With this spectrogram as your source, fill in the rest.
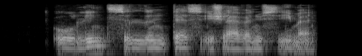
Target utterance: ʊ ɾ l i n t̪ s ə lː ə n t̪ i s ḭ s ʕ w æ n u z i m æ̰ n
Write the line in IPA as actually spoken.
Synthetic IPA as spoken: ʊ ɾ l i n t̪ s ə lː ə n t̪ æ s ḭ ʃ ʕ v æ n u s i m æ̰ n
